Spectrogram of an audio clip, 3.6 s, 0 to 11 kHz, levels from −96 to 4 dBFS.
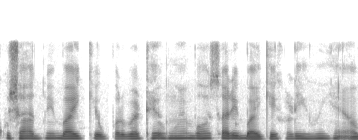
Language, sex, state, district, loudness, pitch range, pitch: Hindi, female, Uttar Pradesh, Deoria, -33 LUFS, 160-180 Hz, 170 Hz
